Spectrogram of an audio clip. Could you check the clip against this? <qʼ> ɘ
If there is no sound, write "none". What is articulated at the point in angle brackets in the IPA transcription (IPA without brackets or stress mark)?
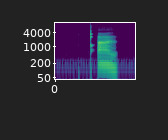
qʼ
